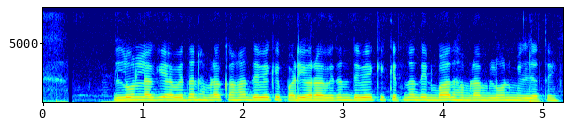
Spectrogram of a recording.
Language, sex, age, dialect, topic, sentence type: Magahi, male, 36-40, Western, banking, question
